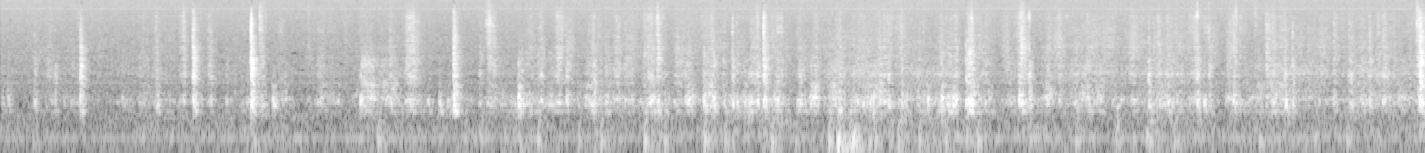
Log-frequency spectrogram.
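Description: Faint scattered small clicks and rubbing from hands fitting control rod ends onto the tail surfaces of an RC model airplane.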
